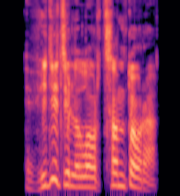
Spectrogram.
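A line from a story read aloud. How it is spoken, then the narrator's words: Somewhat irritated. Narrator (Russian): уже несколько раздраженно сказал Фоти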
